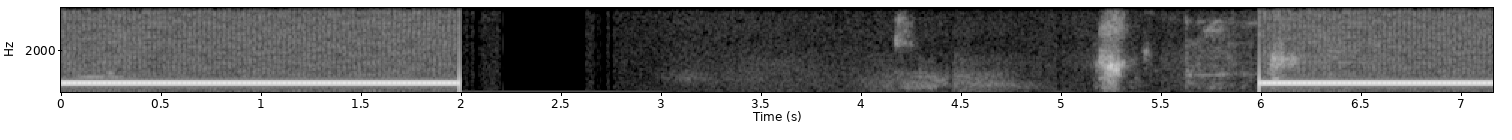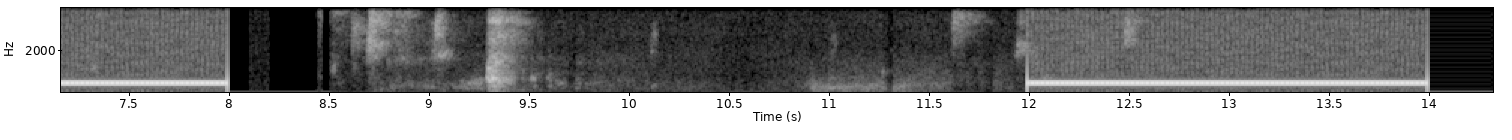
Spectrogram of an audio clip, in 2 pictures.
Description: Ringback tone (North America), 440 + 480 Hz.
